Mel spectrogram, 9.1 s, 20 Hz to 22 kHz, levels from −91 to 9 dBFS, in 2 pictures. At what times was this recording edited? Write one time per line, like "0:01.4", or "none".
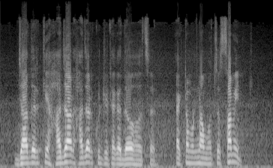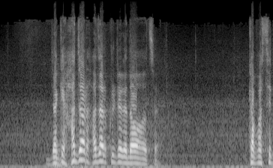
none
